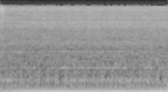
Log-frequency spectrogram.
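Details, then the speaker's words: Alfa Romeo Spider at idle after a tune-up (new cap, rotor, wires, plugs), heard moving toward the exhaust side: steady, even low rumble with no misses, knocks or surging. Healthy. "But otherwise, real good smooth running engine, no vibrations, no coughing or sputtering."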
